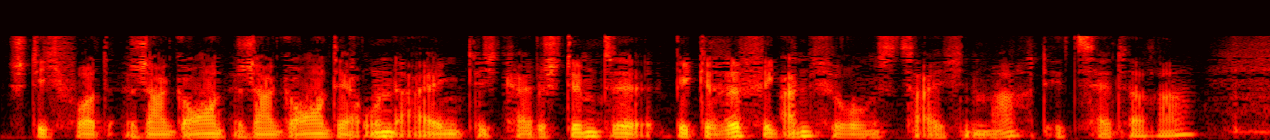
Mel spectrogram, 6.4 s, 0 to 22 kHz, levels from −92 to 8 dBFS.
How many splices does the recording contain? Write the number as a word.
three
